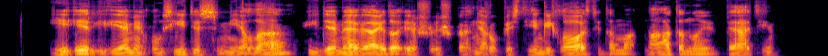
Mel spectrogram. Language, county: Lithuanian, Alytus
